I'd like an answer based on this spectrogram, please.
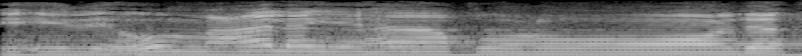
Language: Arabic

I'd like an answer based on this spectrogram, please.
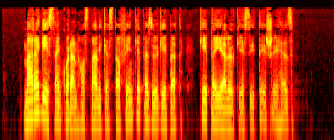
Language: Hungarian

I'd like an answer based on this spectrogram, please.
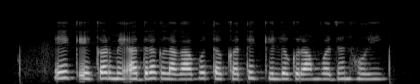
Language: Chhattisgarhi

